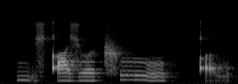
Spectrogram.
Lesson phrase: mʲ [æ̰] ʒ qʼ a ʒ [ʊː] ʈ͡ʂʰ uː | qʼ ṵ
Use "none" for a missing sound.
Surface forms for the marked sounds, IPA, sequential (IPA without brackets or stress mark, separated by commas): ə̰, ʊː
